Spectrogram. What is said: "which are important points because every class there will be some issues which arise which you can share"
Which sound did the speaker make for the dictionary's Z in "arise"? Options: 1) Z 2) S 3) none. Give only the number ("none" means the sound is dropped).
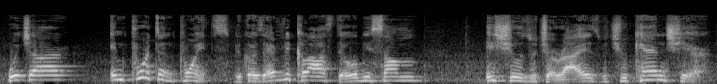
1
